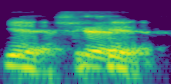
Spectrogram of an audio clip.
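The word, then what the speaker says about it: Shaqir: Derek, you remember how his name is pronounced? Shakir.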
